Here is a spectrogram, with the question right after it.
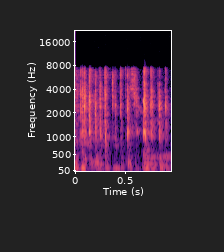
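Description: Rapid typing on a computer keyboard, a quick run of close, crisp key clicks in an uneven rhythm, with no voice over it.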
